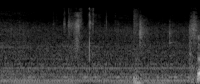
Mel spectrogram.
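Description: Steady low hum with a few faint rustles and a soft bump about a second and a half in.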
